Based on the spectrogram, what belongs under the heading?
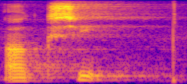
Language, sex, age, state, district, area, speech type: Bodo, male, 18-30, Assam, Chirang, rural, read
